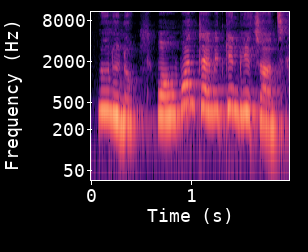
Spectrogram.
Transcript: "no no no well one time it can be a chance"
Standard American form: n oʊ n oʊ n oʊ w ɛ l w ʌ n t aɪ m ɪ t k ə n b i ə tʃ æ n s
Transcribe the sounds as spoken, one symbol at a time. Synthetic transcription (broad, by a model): n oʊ n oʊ n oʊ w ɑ n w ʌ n t aɪ m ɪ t k ə n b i ə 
